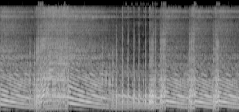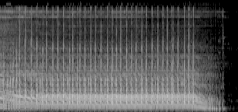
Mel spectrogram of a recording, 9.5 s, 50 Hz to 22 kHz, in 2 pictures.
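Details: Rebuilt Partner P42 two-stroke chainsaw on the bench in warm weather: sharp repeated blips climbing cleanly to a high screaming rev without bogging; runs well, though owner says the open pipe spits most fuel.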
